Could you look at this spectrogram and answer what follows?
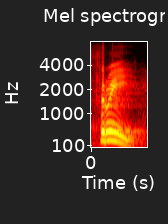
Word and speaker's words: three: pronúncia é TRE TRE o Number 3 o número três é three perceba que tem o th e eu quero ressaltar o th Por que o th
